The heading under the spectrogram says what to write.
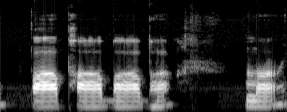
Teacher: ओष्ठ वर्ण में जो है दोनों ओठों के स्पर्श से बोले जाने वाले वर्ण जो है ओष्ठ कहलाते हैं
